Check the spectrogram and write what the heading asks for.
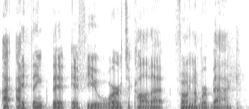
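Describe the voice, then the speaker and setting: Man, very deep bass voice, dry close sound, casual joking co-host banter. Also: steady tone, normal speed, dry recording. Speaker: podcast co-host.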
